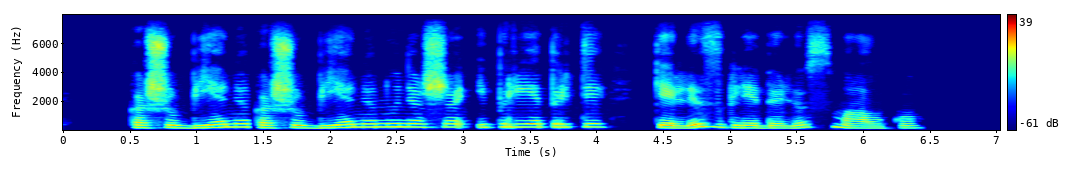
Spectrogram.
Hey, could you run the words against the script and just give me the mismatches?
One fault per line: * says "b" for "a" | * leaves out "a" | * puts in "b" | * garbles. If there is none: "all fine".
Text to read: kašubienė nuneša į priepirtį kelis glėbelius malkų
* puts in "kašubienė"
